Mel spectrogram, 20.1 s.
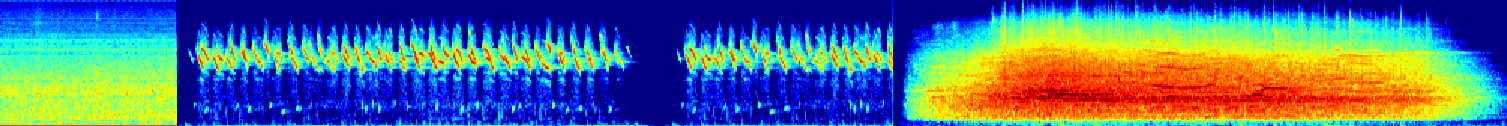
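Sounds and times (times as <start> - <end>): bird chirping rapidly: 2.5 - 8.4, 9.0 - 11.9.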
